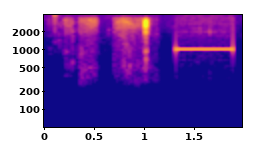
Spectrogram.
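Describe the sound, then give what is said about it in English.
An answering machine sounds its voicemail beep: a single steady, mid-pitched tone lasting about half a second, loud and clean, following brief muffled sounds on the phone line. “if you please leave your name and phone number after the tone, we will return your phone call as soon as possible”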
